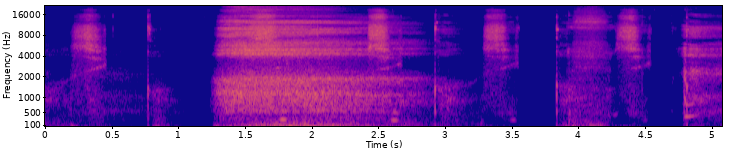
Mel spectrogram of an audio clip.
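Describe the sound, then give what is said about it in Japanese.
Hot breath blown into one ear, a long, soft, airy exhale set among whispered murmurs and a few shorter breathy puffs, all very quiet and intimate. “熱い吐息のトッピング。こっちの耳にも吹きかけてあげます。”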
